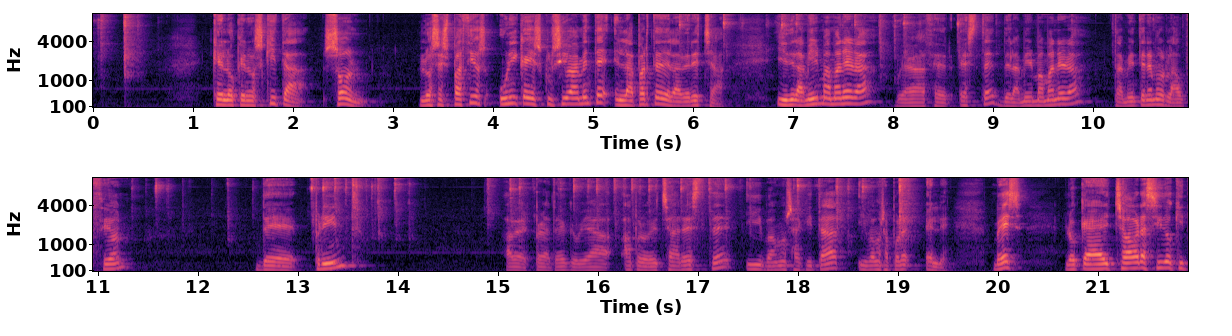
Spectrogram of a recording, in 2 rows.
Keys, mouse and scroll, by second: 0.0-0.3 typing, 2.7-3.5 typing, 6.2 ctrl+o, 7.0 ctrl+p, 7.8 ctrl+c, 8.0 ctrl+l, 8.6 ctrl+p, 11.6 Down, 12.8-14.4 typing, 15.1 ctrl+p, 15.7 Left, 15.9 Left, 16.1 Left, 16.3 Left, 16.4 Left, 16.7 Left, 16.9 Left, 17.0 Left, 17.2 Left, 18.0 Left, 18.3-21.9 typing.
